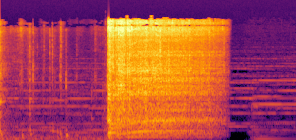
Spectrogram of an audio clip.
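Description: Countertop blender running in one burst of about two seconds, chopping whole Oreo cookies, its motor pitch rising as it spins up before it cuts off. A few light clicks come before it.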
